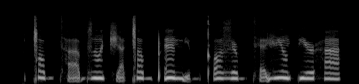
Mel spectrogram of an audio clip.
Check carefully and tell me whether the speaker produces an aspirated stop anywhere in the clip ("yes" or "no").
yes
